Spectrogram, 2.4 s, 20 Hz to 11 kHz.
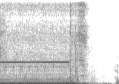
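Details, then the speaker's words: Mercury 150 outboard with newly fitted replacement alternator, belt cover off: steady high alarm over cranking and running, stopping as engine dies; low-voltage warning; new alternator suspected burnt out. "So what we're looking for here is on this gauge for us to crank it and it to charge above the 10 volts that it was charging last time, or when it went bad. Still going off."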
